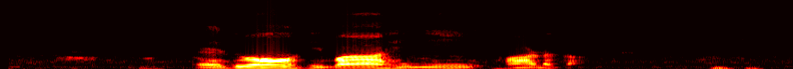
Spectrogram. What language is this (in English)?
Divehi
